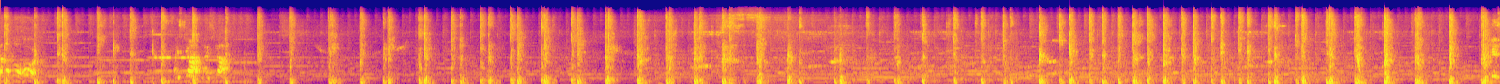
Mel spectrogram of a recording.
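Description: Basketballs dribbled hard on a concrete garage floor, a steady run of even bounces, a little over two a second, kept at about knee height.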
